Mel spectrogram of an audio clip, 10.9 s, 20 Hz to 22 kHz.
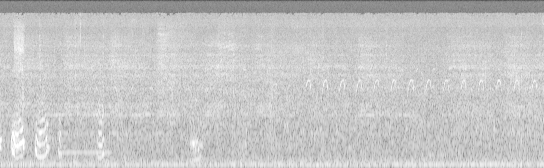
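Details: Resident Steller sea lions relaxing and chatting among themselves in an outer harbour on a sunny winter day, January 2012: a burst of wavering, moaning harmonic calls in the opening two seconds, then a steady low hum and a faint, regularly repeated high squeak.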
